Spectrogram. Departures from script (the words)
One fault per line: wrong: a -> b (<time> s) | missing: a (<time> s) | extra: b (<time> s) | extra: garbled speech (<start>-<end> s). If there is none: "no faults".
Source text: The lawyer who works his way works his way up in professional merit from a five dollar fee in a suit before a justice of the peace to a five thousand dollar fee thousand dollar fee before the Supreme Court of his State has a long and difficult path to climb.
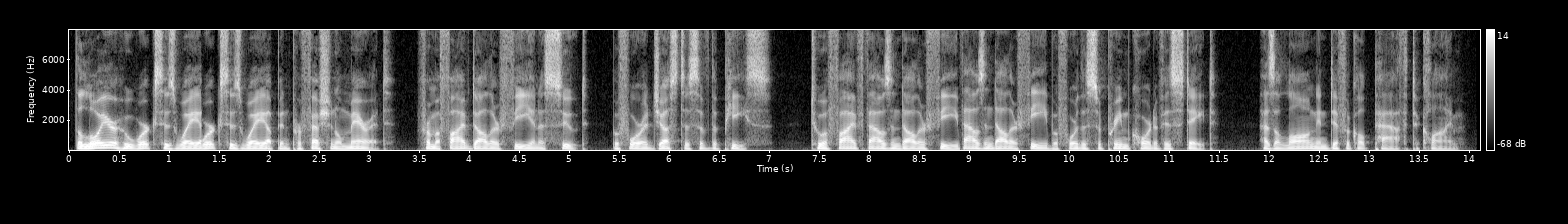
no faults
